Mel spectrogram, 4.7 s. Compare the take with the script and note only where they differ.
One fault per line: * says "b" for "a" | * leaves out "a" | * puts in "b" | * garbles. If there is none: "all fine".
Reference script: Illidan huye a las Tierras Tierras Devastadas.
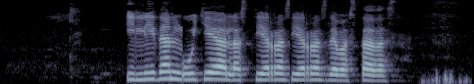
all fine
